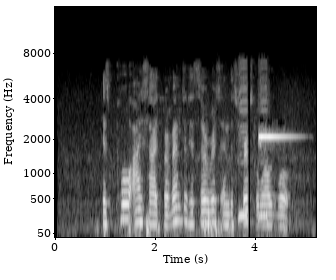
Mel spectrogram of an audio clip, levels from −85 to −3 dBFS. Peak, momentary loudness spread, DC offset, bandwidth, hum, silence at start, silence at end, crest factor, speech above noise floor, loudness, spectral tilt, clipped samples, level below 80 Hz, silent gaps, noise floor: -2 dBFS; 17 LU; under 0.1%; 7.6 kHz; none; 0.95 s; 0.3 s; 16 dB; 36 dB; -15 LUFS; -7 dB/octave; under 0.1%; -40 dBFS; none; -53 dBFS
